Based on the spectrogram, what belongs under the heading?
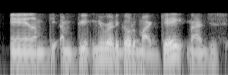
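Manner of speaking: ordinary talk, nothing marked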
